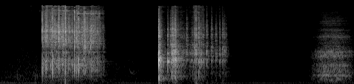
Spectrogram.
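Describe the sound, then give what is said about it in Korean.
Three silver coins, taken from a man's waistband, set down on a table in three separate bursts, each a bright, ringing metallic clatter and jingle lasting under a second, the last one softer. No one speaks. “왕룡은 허리춤을 더듬거리더니 은화 세 잎을 탁자 위에 내놓고는 찻집에서 노름을 하게 될 경우를 생각해 넣어둔 은화 한 잎까지 마저 내놓았다.”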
